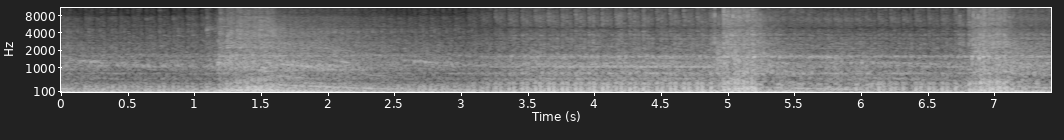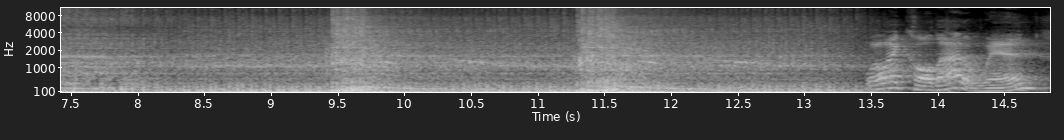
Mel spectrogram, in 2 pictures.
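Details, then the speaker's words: Argo ATV engine after fixing a throttle cable sticking open (throttle handle pushed on too far, pulled back just under a quarter inch): catches, revs in sharp blips each dropping cleanly back to steady idle before shutdown; normal return to idle. "little adjustment a couple of screws five minutes at a time and it's fixed"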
